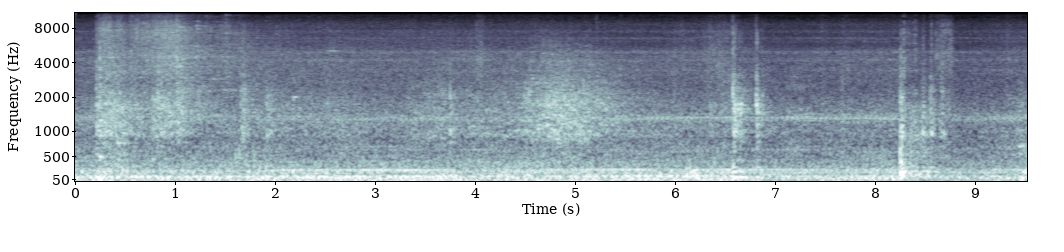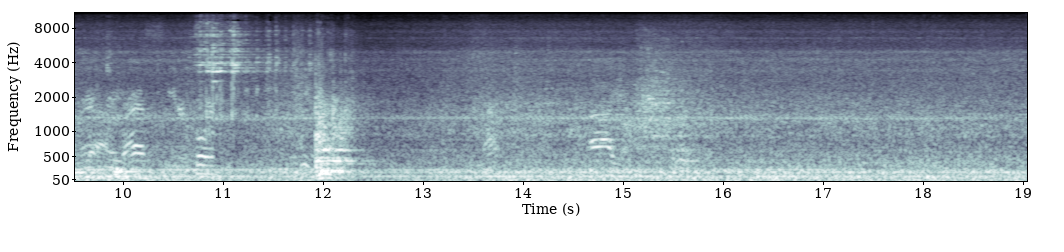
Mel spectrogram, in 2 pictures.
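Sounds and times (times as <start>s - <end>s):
low engine-like hum: 0.0s - 19.0s
metal clanks: 10.7s - 12.4s.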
